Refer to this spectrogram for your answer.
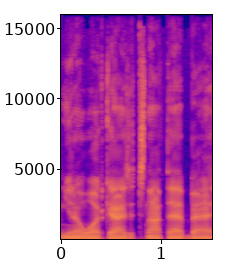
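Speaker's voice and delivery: ordinary talk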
